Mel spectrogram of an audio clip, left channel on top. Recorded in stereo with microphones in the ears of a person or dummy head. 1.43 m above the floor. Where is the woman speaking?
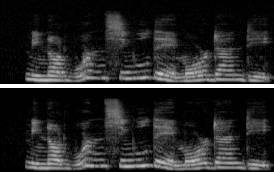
35° right (ahead or behind), 1.1 m.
